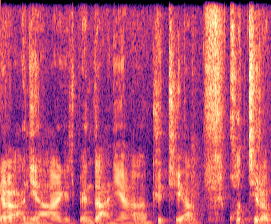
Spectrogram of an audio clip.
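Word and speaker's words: QWERTY: 알겠지 밴드 아니야 티야 쿼티를 그래 쿼티 쿼터 혹은 쿼티 합니다 어 쿼티는 말이 조금 더 잘 그 입에 붙는데 이게 영국식 발음으로 아마 하는 거 하는 걸로 난 알고 있어요 자 그래서 컴퓨터에 사용된 아무튼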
